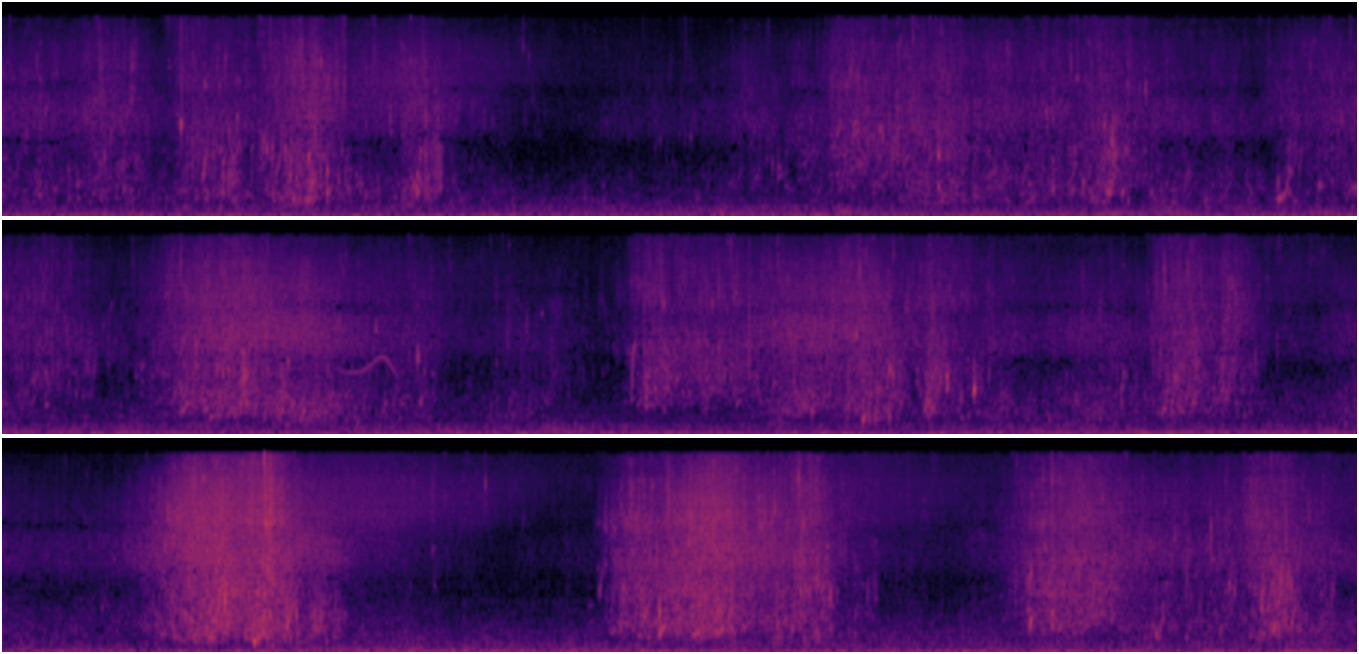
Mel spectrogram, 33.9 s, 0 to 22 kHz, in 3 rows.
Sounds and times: waves 0.0 - 33.8
Asian Koel occasionally calling 14.0 - 14.8

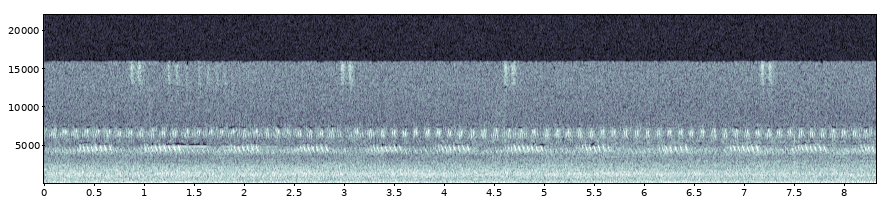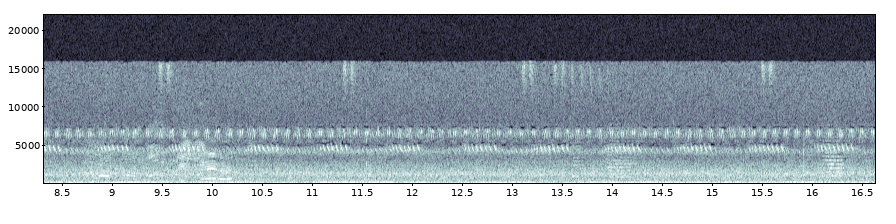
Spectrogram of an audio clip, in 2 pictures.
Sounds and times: conversations 8.6 - 10.6

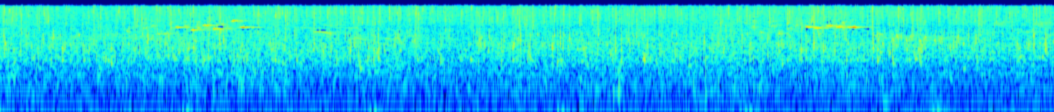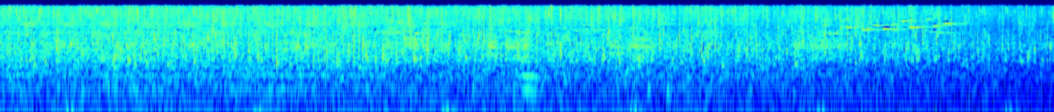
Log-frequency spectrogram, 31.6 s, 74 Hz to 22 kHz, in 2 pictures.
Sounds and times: flowing stream 0.0 - 31.6
birds in the background 1.8 - 6.2

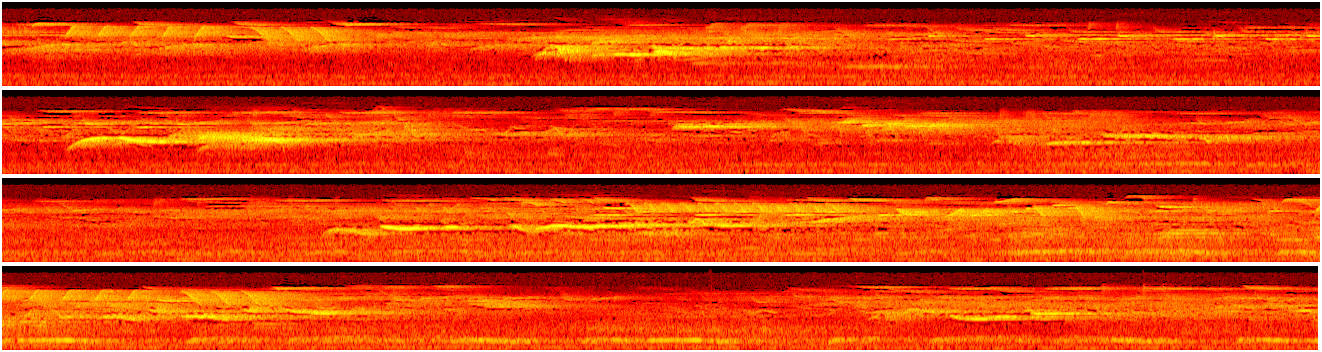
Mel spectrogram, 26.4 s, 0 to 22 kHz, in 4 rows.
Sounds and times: Bird song 0.0 - 26.3

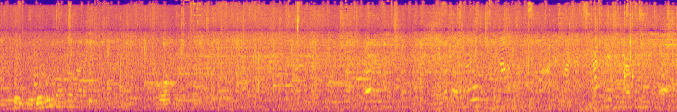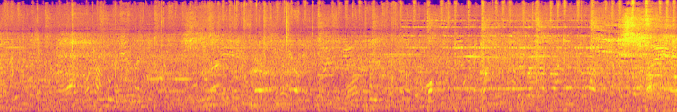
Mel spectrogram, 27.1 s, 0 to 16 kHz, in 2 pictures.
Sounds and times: Karaoke 17.8 - 27.0

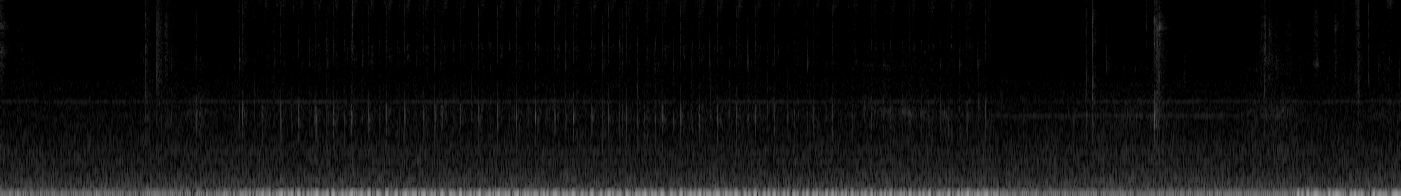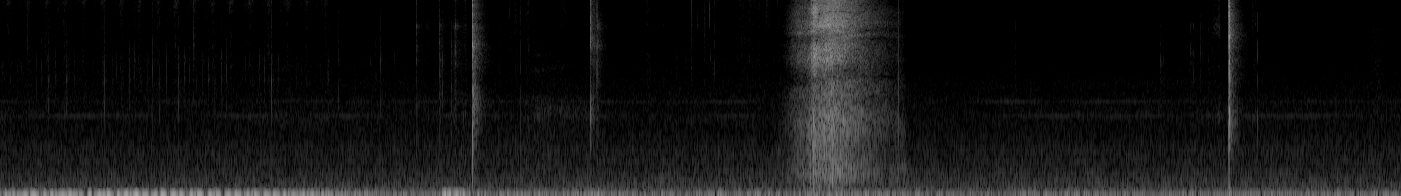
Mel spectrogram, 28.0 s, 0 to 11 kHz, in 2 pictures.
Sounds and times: Using My Inhaler 21.9 - 23.0
shaking my inhaler 21.9 - 23.0

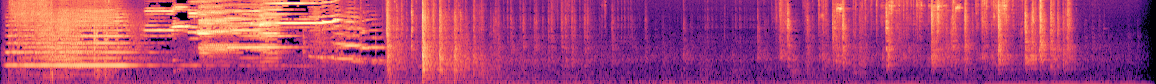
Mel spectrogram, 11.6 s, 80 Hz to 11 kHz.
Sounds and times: squeaks 0.0 - 4.4
Closing a metal gate and locking it 0.0 - 11.5
keys 7.6 - 10.8

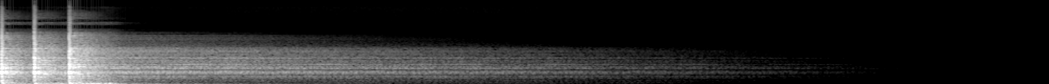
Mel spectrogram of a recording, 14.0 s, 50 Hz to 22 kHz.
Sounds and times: door knock echo 0.0 - 1.7

